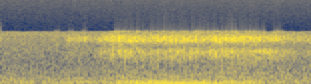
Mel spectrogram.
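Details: Sleeping six-year-old rescued American Pit Bull Terrier named Abbie gives one drawn-out snore, a breathy rasp swelling into a low humming buzz that holds steady before easing off.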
